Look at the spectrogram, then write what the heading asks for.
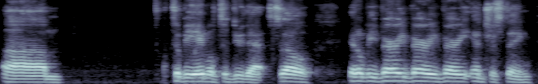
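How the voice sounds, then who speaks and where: A man with a hoarse voice hosting a casual live-stream sports show, rambling with many fillers and talking to his chat viewers. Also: mid-range voice, fairly even intonation, normal speed, warm tone. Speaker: host.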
